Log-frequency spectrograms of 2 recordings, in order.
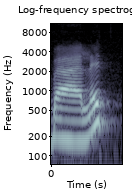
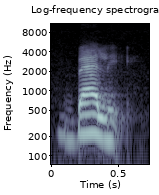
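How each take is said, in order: First: The T sound is pronounced. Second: The T sound is silent. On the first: The speaker calls it wrong. "It's not ballet" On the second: The speaker calls it right. "the T is silent"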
